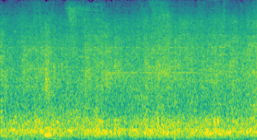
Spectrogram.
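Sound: train sound effect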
